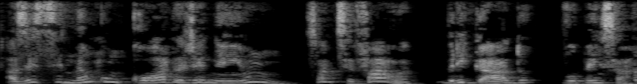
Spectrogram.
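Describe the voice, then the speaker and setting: A middle-aged Brazilian man speaking as a podcast guest, explaining in a casual, animated way. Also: very high voice, fast, breathy edge. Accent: Brazilian Portuguese. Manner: animated storyteller who acts out quoted speech.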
